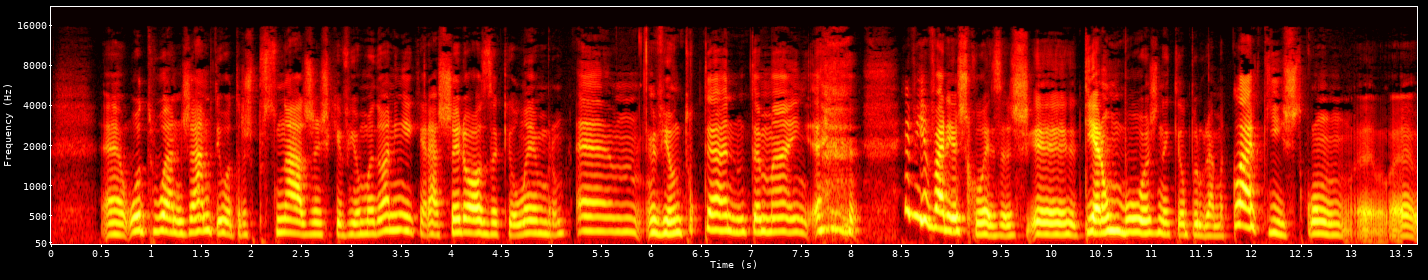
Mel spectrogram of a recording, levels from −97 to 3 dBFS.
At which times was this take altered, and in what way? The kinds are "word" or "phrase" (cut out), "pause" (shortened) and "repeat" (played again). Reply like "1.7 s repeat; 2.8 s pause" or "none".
5.2 s pause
